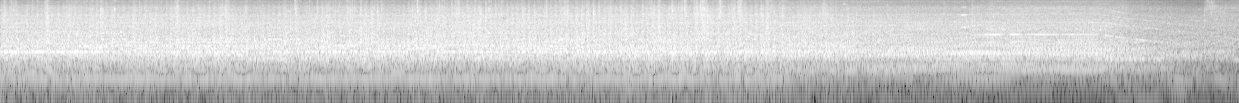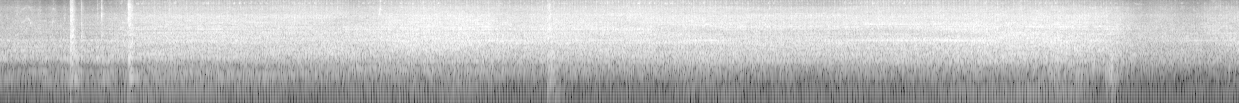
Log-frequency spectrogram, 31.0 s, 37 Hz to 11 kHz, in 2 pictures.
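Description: MZ775 tractor engine running steadily under load while a rotary tiller works the soil, heard from the cab. About halfway through the sound dips, a few sharp clicks come, and the engine carries on with a noisier, hissier tone.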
